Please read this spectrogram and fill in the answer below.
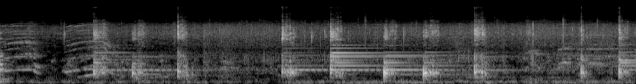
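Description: Metal spatula scraping and knocking against a wok about twice a second while shallots and dried anchovies sizzle in hot oil; some strokes leave the wok ringing briefly.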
